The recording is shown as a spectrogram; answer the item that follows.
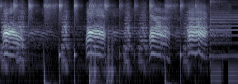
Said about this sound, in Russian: Раскаркалася неяк у восень одна ворона на сметнику.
